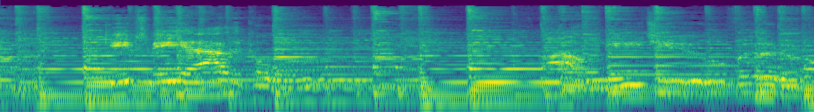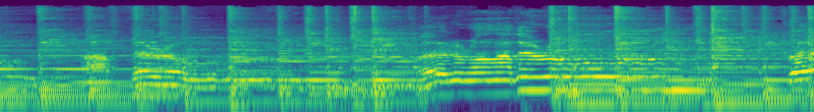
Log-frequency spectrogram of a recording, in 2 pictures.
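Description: Twelve-string acoustic guitar strummed in chords, with a man singing over it.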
